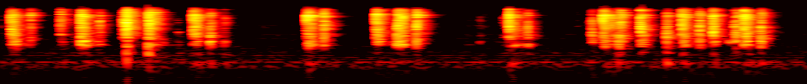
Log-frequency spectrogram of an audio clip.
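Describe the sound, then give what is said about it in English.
Rapid clicking of keys on a computer keyboard, typed in quick irregular bursts with short pauses between them, over a faint low background hum. “Sorry about the typing noises.”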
